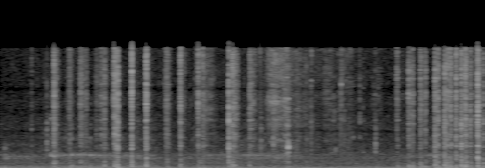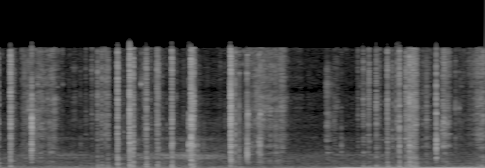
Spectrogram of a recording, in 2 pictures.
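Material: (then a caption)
Magnesium carbonate. A utility knife blade scrapes the face of a solid white gym chalk block (magnesium carbonate) held in hand, leaving scalloped flakes. Dry, bright scraping and crunching strokes come in irregular bursts over a quiet background. A steady low hum rises near the end.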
